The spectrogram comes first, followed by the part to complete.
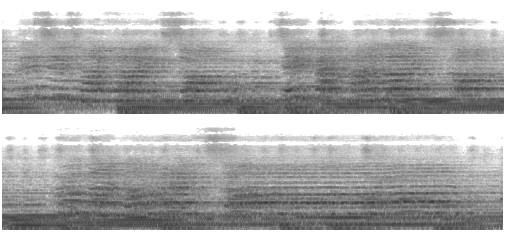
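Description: Junior high school choir singing a song, girls' voices at the front leading, over low held accompaniment notes.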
